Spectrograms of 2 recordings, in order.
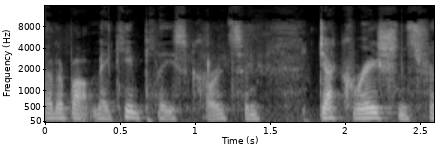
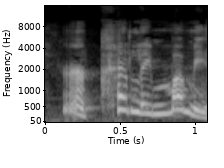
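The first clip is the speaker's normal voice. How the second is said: put-on child's voice; 13 semitones higher, 4 dB louder than usual. A narrator's reading. Little girl reassures mother.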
